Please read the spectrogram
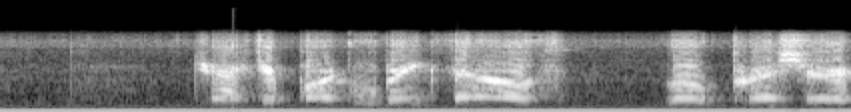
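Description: Speech: a voice reading aloud in two phrases, starting about a second in, with a faint steady low hum underneath.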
